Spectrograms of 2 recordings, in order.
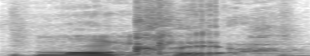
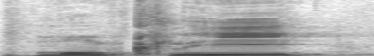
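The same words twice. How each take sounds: First: The name is said with a French pronunciation. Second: The name is said with an anglicized pronunciation. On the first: The speaker calls it right. "it's Montclair" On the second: The speaker calls it wrong. "So it's not Montclair"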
